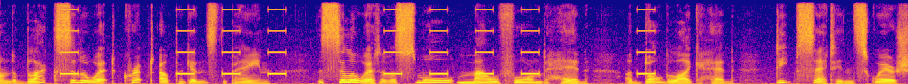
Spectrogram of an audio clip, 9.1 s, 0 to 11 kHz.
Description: Beep code, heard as beeps from a small speaker, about 1390 Hz, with speech in English. 1-3-4-1. In Phoenix BIOS tables: memory failure on an address line.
